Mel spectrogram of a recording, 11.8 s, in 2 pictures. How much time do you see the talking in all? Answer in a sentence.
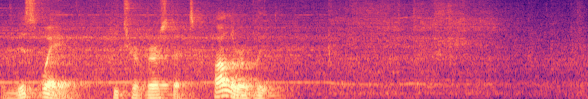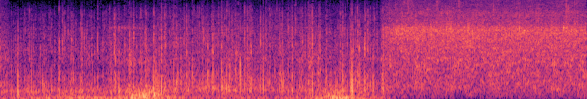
The talking can be heard for 3 seconds in total.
